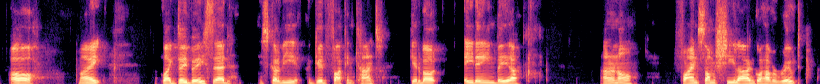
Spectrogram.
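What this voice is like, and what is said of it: Put-on Australian accent, fairly good. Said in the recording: “you got to give us your best Aussie accent ... You're not bad. That wasn't bad. Yeah, you've probably done the best so far anyway.”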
